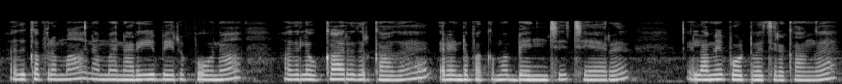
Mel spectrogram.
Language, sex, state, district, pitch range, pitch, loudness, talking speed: Tamil, female, Tamil Nadu, Kanyakumari, 215-230 Hz, 225 Hz, -16 LUFS, 100 wpm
